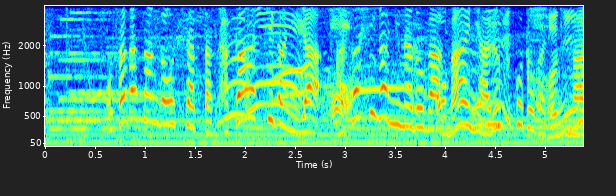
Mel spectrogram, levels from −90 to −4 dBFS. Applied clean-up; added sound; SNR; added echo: none; Musical instrument; 14 dB; none.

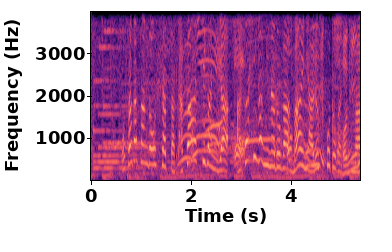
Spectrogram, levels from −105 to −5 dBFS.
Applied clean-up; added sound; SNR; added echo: none; none; none; none.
